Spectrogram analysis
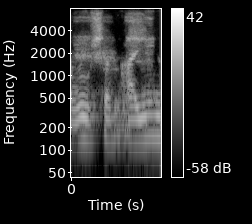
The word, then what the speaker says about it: Yerushalayim: Yeah, Yerushalayim. Right. Yerushalayim. But the yim at the end of it. Yim. Right. Yeah, I got it. Okay. All right. So it's Hamishpaka Zakra Wahi Hauka El Yerushalayim.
